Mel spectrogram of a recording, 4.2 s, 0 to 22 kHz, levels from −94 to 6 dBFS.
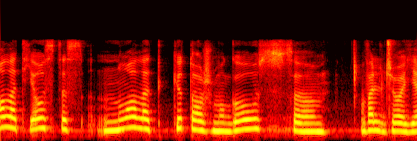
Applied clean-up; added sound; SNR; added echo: none; none; none; none.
